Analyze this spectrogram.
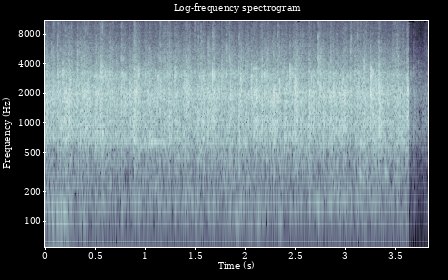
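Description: A church audience bursts into dense, steady applause with many overlapping claps, holding at a constant level before cutting off abruptly.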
